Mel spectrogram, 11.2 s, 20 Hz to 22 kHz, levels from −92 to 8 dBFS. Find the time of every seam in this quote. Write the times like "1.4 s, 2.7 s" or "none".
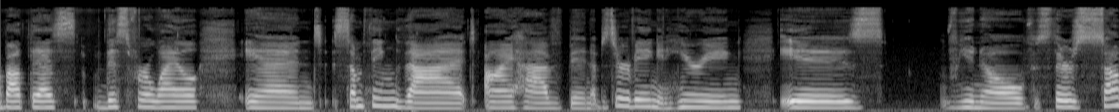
7.7 s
